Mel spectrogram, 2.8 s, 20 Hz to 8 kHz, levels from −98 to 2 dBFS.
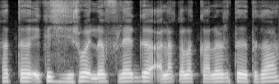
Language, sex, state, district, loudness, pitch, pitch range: Wancho, male, Arunachal Pradesh, Longding, -14 LUFS, 130 Hz, 125-135 Hz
